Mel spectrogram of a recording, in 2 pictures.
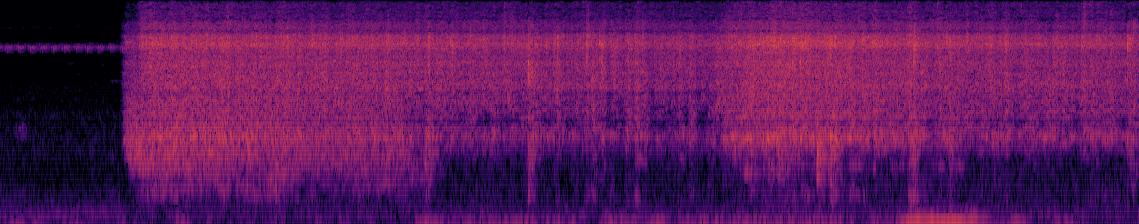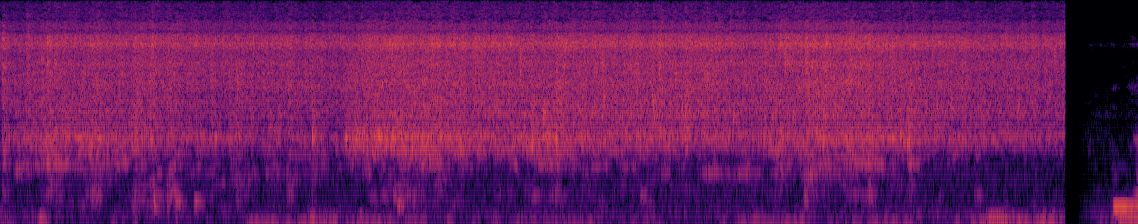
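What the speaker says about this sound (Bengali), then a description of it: "তেল গরম হয়ে গেছে, এর মধ্যে আমি চিকেনগুলো ফ্রাই করে নেব" Chicken pieces frying in hot oil for a garlic chicken dish: a loud, steady broadband sizzle starts abruptly, swells slightly partway through and holds continuously for about twenty seconds before cutting off.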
